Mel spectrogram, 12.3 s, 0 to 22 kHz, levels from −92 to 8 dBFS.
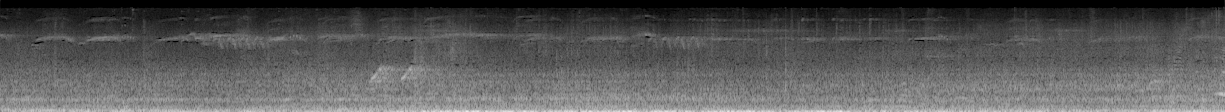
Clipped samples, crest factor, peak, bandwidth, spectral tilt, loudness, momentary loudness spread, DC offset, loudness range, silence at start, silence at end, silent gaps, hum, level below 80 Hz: under 0.1%; 14 dB; -2 dBFS; 9 kHz; -6 dB/octave; -25 LUFS; 3 LU; under 0.1%; 2 LU; 0 s; 0 s; none; none; -20 dBFS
